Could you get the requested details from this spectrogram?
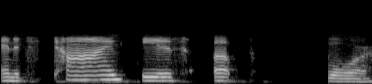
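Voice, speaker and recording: With ordinary pitch variation, a woman speaks in an American accent. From Utah (Ogden). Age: 70s. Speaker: public commenter. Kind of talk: public comment.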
